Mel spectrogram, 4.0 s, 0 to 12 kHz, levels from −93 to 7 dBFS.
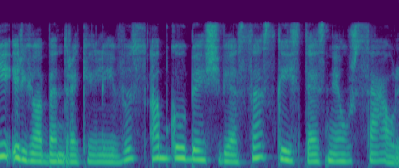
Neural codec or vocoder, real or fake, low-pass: none; real; 7.2 kHz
